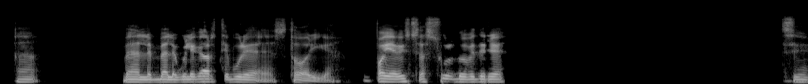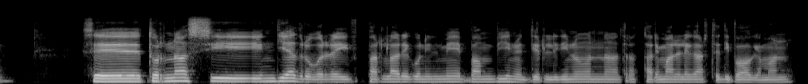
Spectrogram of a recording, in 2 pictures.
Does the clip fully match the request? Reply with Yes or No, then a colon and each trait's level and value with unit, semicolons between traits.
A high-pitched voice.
No: low, 120 Hz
